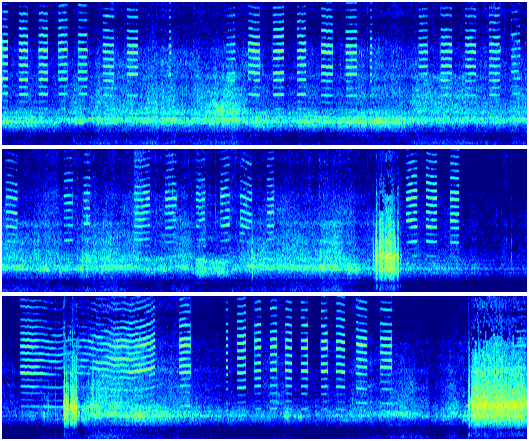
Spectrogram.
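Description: Wind rushing over the microphone of a paraglider pilot's camera in flight, steady with two short, loud gusts about two-thirds of the way through.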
